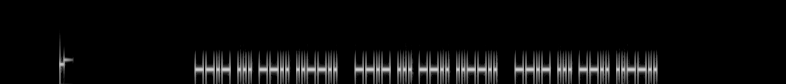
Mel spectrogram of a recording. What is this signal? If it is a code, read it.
Morse code, heard as a keyed tone, about 44 wpm, 700 Hz. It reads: QSZ? QSZ? QSZ?
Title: Q-Codes Repeated 3x 45wpm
